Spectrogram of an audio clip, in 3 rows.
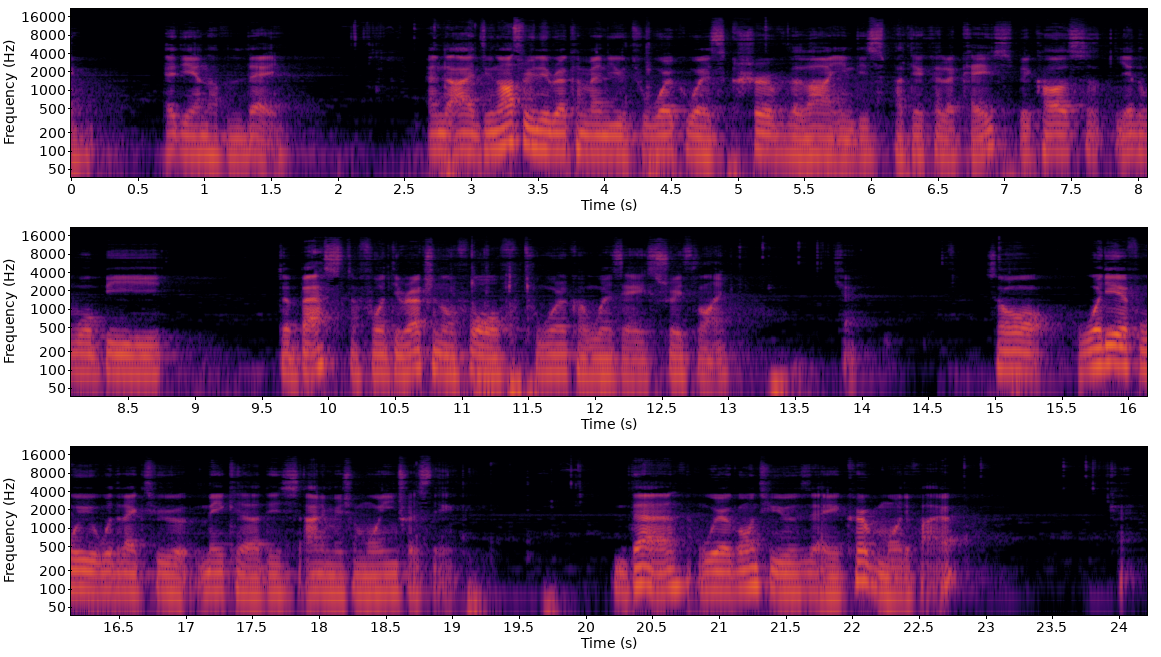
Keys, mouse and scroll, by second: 3.0-4.9 ctrl+middle drag, 4.9 d, 5.2-6.0 drag, 6.0 d, 6.2 d, 11.0 g, 13.3 d, 13.5-15.0 right drag, 15.0 d, 18.7-22.3 middle drag, 22.8 click, 23.6-24.2 drag.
